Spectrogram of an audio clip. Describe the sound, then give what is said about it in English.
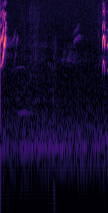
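Calls of a ringed kingfisher and a thick-billed kingbird in Central America: a short, loud, harsh burst at the start and another brief burst of a few clipped notes near the end. A faint low hum fills the quiet stretch between them. “In Central America, an enormous ringed kingfisher. While nearby, a thick-billed kingbird calls.”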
